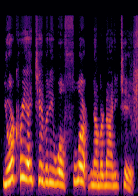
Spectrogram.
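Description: Middle-aged woman, high voice, loud and chatty craft host, laughs a lot. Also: animated, normal speed, dry recording, clean studio sound. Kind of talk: casual live craft chat. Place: home craft room. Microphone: overhead camera pointing down at desk.

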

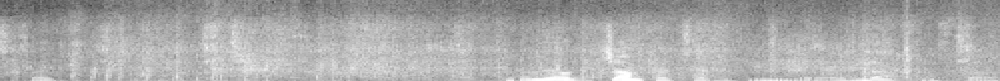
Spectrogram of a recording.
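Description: Woman skiing, loud wind on mic. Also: fairly low pitch, huge pitch swings, vocal fry. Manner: halting, restarts and trailing sentences. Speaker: vlogger. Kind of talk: casual commentary while skiing. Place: outdoor ski slope.

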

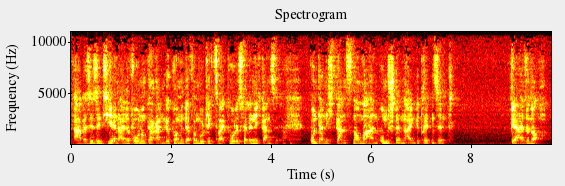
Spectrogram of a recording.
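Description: An actor in a 1980s radio play playing a curt, suspicious male police inspector, brusque, probing and deliberate. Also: fairly high pitch, a bit bright, close to an everyday voice. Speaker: police investigator. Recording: roomy, faintly noisy 1980s radio drama.

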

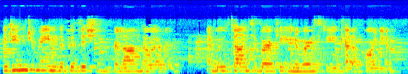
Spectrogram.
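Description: A woman's voice: mid-range voice, fairly even intonation, very fast, a little mellow, highs cut off. A young woman with an Irish accent races through a scripted educational narration. She sounds distant in a roomy space, with music behind her. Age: young adult. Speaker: student presenter. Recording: band-limited, roomy, distant mic, faint music.

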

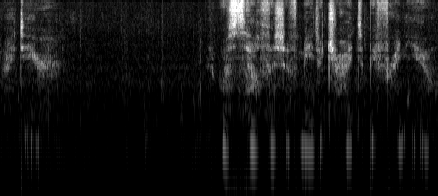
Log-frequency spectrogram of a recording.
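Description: A woman voicing a cultured, caring, tormented vampire lady in a breathy whisper, with formal, measured diction for an ASMR roleplay. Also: medium pitch, flat delivery, pushed and bright. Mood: sorrowful, caring.

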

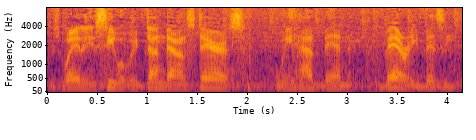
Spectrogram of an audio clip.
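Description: An actor with an American accent playing a nervous, nerdy middle-aged criminal planner in a video game, halting and fussy. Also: male voice, fairly high pitch, lightly acted. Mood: excited, explaining. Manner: halting, fussy, chuckling awkwardly. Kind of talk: video game cutscene acting. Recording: music behind the voice.

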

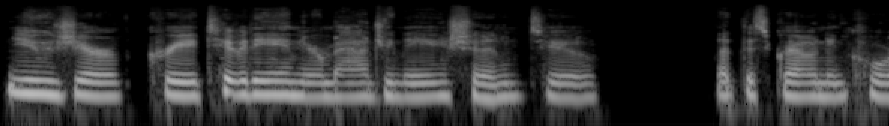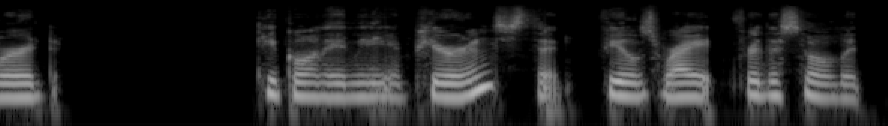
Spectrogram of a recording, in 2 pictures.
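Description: A woman leading a guided meditation, giving soothing, unhurried instructions with pauses between phrases. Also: lowish voice, flat delivery, no echo, clean studio sound.

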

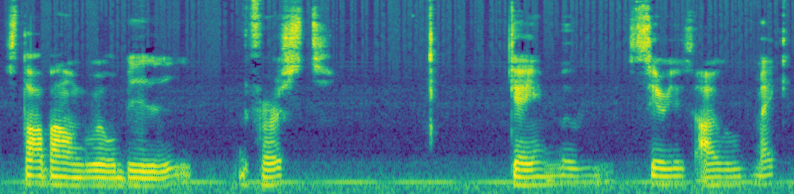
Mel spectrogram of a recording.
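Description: Man, Swedish accent, deep voice, gravelly, slow let's-play commentary, game music loud behind. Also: background noise. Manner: relaxed, thinking aloud while playing, slow with fillers. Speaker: gameplay commentator.

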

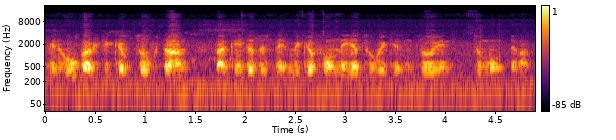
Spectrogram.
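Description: A man's voice: medium pitch, flat delivery, fairly quick, distant mic. Muffled man on noisy CB radio. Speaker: CB radio operator. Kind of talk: casual radio exchange.

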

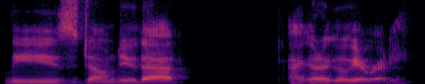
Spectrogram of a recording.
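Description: A man's voice: lowish voice, lively intonation, normal speed, darkish tone. A man playing a fussy, tidy, exasperated brother in a comedy table read. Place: indoor room on a video call. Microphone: video call.

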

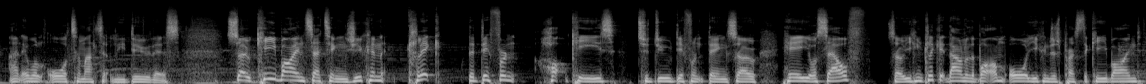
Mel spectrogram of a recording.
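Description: A man in his thirties giving a casual software walkthrough as a gaming YouTuber. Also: medium pitch. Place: indoor home gaming setup.

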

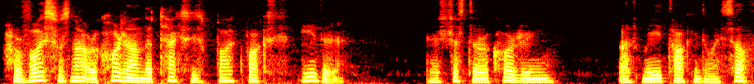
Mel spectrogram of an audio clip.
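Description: A man reading aloud casually as a reactor, with spontaneous, expressive exclamations between the lines. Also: fairly low pitch, no room sound, low-quality recording.

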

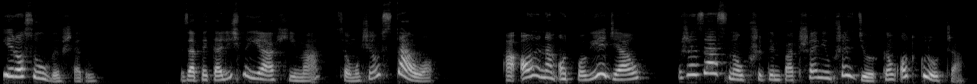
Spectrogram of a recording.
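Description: Animated woman reading a children's story. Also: fairly high pitch, unhurried, breathy edge. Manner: animated storytelling, acts out dialogue. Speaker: audiobook reader. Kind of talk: expressive children's story narration.

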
